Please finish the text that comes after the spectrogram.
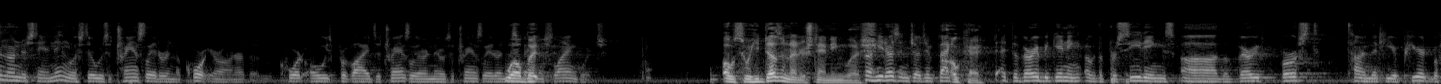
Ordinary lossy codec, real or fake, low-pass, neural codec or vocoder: MP3, 64 kbps; real; 7.2 kHz; none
